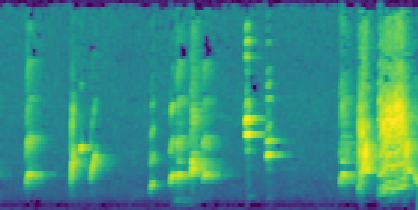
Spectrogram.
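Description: European goldfinch song: quick bursts of bright, tinkling twitters and buzzy trills, about six phrases in under four seconds, over a quiet background.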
